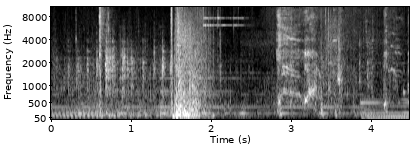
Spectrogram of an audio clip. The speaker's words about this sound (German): Aber auf halber Strecke fliegt mir die olle Mofa um die Ohren.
